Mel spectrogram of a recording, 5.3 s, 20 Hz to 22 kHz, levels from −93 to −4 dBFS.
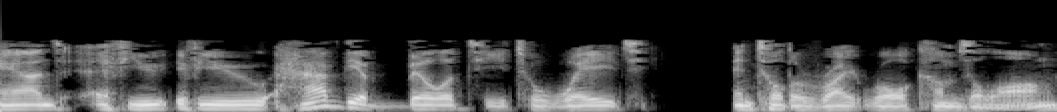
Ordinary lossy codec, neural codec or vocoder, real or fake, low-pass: MP3, 24 kbps; none; real; 7.2 kHz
